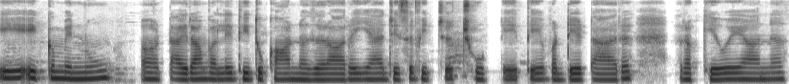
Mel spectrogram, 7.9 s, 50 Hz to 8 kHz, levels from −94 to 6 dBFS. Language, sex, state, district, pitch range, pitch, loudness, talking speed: Punjabi, female, Punjab, Pathankot, 165-180 Hz, 170 Hz, -17 LUFS, 160 wpm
